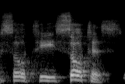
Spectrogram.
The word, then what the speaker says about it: Soltisz: And thank you for telling us it's Soltis. I have been pronouncing that wrong.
